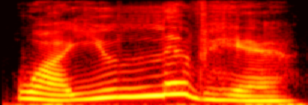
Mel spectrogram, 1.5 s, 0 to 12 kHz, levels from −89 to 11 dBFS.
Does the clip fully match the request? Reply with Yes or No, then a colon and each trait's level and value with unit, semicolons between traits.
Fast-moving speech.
No: average, 155 wpm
